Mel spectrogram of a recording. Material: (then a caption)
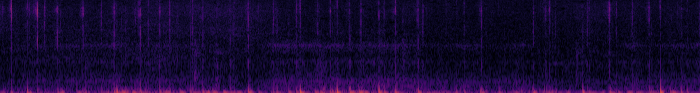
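Adhesive paper. Fingertips press and slowly peel on the white adhesive paper roll of a handheld sticky paper lint roller, making a dense run of soft, low tacky taps and crackling releases. Faint bright clicks sit over the low thumps, and each sound dies away almost instantly.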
